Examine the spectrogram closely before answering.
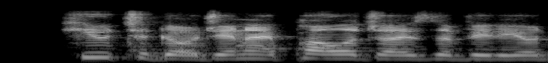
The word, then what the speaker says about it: heutagogy: Okay, I'll just go right back to my – The correct pronunciation is heutagogy. Heutagogy, and I apologize, the video didn't work.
